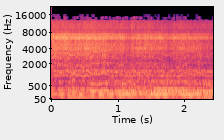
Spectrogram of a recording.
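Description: Live band music in a slow, unhurried introduction: a wavering, vibrato-laden melody line over a steady held drone, with no beat.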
